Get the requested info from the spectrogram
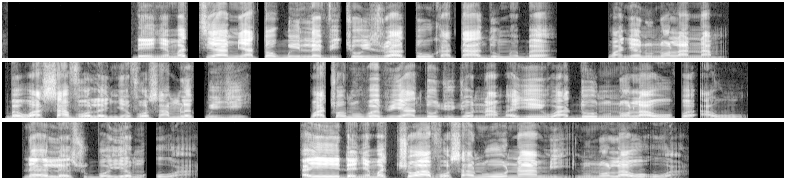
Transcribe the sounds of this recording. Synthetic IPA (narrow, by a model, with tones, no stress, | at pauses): ɖɛ˨ɲɛ̃˨mɛ̃˦t̪i˦a˦mĩ˨a˨t̪ɔ˦ɡ͡bi˦le˦vi˨t͡ʃo˦i˦s̬ɾa˦e˨lt̪o˦wo˦ka˦t̪ã˦d̪o˨mɛ̰̃˨bɛ˦ | wo˨a˨ɲɛ̃˦nũ˨nɔ̃˦la˦nã˦˨m | bɛ˦wo˨a˨sa˦vɔ˨lɛ˨ɲɛ̃˨vɔ˦sã˦mlɛ̃˦k͡pi˦d͡ʑi˦ | wo˨a˨t͡ʃɔ˦nũ˦ɸɛ˦βi˦a˦d̪o˦d͡ʒu˨d͡ʒɔ˨nã˦˨me˦jɛ˦wo˨a˨d̪o˦nũ˨nɔ̃˦la˦wo˦ɸɛ˦ʔa̰˨wu˦˨ | nɛ̃˦ɛ˦lɛ˨su˨bɔ˨jɛ˨mo̰˨a̰˨ | e˦jɛ˦ɖɛ˨ɲɛ̃˨mɛ̃˦t͡ʃɔ˦a˨vɔ˨sa˦nũ˦wo˦nã˦mḭ̃˨nũ˨nɔ̃˦la˦wo˦ʔo˨a̰˨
